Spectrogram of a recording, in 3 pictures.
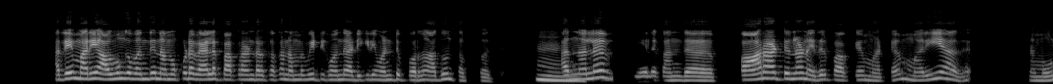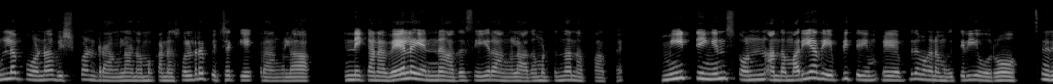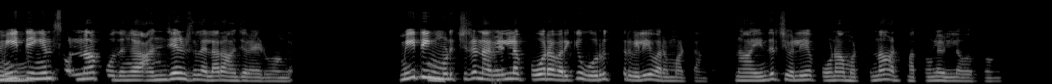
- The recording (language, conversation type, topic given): Tamil, podcast, நல்ல தலைவராக இருப்பதற்கு எந்த பண்புகள் முக்கியமானவை என்று நீங்கள் நினைக்கிறீர்கள்?
- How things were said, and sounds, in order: "வந்துட்டு" said as "வன்ட்டு"; "உள்ளே" said as "உள்ள"; in English: "விஷ்"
